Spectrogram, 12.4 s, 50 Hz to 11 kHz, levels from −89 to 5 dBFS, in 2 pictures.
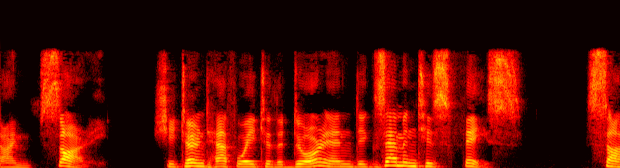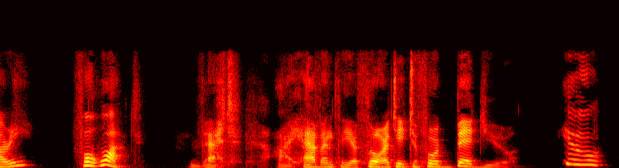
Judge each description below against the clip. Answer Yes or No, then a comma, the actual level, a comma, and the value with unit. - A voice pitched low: No, medium, 175 Hz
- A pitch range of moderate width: Yes, average, 4.7 semitones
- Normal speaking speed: No, slow, 120 wpm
